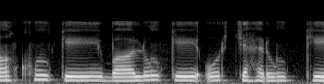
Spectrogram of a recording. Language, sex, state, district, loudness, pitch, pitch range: Hindi, female, Bihar, West Champaran, -13 LUFS, 185 Hz, 180-195 Hz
